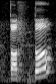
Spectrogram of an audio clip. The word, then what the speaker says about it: তত্ত্ব: সাথে বফলা সংযুক্ত হয় সেখানেও ব ফলার কোন উচ্চারণ হবে না তত্ত্ব এখানে বফলার কোন উচ্চারণ হয়নি তত্ত্ব তো সহজভাবে বলতে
